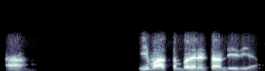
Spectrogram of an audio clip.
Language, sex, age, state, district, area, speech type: Malayalam, male, 45-60, Kerala, Thiruvananthapuram, rural, conversation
